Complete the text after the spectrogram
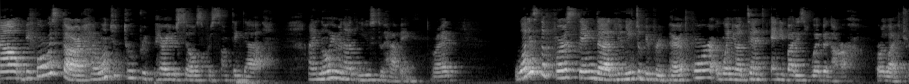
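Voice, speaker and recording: Animated and somewhat breathy, a woman speaks at a fairly high pitch with lively intonation and big swings in loudness, with audible room echo. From Bulgaria. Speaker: online marketing coach. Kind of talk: live webinar training. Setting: livestream. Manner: fast.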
